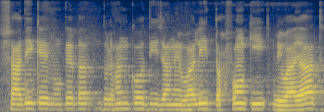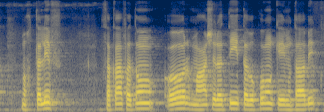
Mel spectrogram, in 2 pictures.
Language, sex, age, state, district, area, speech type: Urdu, male, 30-45, Uttar Pradesh, Muzaffarnagar, urban, spontaneous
